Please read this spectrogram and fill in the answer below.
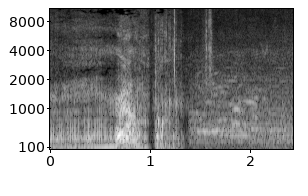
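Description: A loud, growling roar that swells to a peak just under a second in and cuts off abruptly, followed by a few sharp clicks.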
